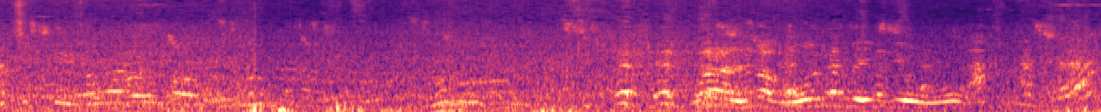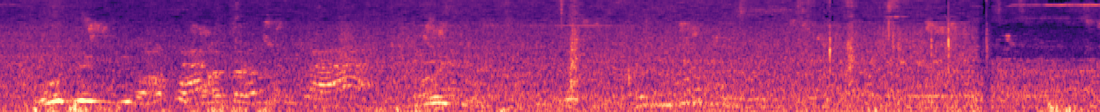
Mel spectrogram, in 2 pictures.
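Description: A woman talks with animation close by, outdoors.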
